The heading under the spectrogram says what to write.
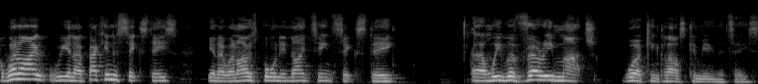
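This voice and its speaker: A man's fairly high voice with an English accent and ordinary pitch variation. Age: 60s. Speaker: former professional footballer. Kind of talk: webinar discussion.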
